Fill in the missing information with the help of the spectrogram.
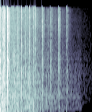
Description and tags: Metal Cracking
Glitchy cracking metallic sounds, can be used as hi-hats or many other things ;).
cracking, cracks, electric, electrical, glitch, glitched, glitches, glitching, hi-hat, hi-hats, idm, iron, metal, metallic, noise, rhythm, ripped, ripping, rips, spark, sparking, sparks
